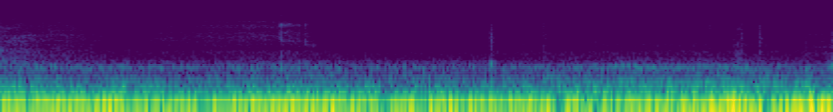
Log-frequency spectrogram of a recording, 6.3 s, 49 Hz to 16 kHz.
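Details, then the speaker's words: 2008 Volkswagen Passat 3.6 GDI with codes P0087 fuel rail pressure too low and P2296 regulator valve N276 short to plus, started on a jump pack: lumpy, uneven stumbling rumble, rough-running misfire from low fuel rail pressure. "oh we can't even give a guess it seems like not going to carry on do we even have gas yeah this thing does not want to run good at all"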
